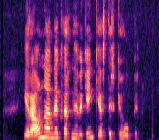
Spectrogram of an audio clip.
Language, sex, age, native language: Icelandic, female, 30-39, Icelandic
